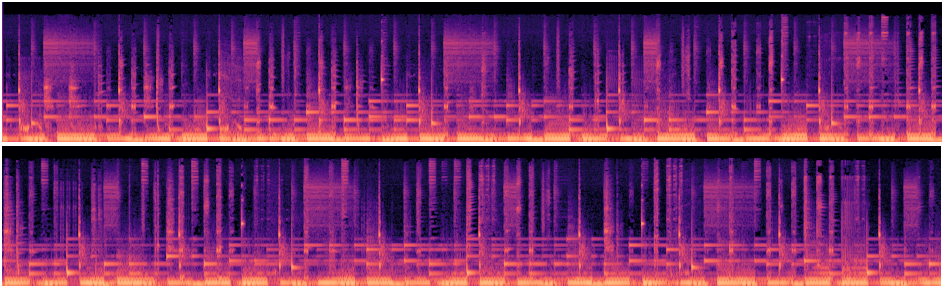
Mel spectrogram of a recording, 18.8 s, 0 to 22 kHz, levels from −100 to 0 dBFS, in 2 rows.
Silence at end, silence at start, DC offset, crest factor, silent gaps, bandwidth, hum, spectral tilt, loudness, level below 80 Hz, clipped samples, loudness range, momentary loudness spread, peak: 0 s; 0 s; under 0.1%; 8 dB; none; 15.5 kHz; none; -6 dB/octave; -23 LUFS; -22 dBFS; under 0.1%; 1 LU; 3 LU; -12 dBFS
